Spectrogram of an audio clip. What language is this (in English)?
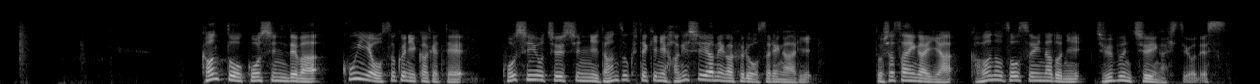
Japanese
